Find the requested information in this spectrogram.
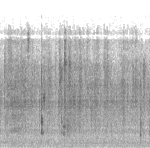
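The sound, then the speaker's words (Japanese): Food frying in a pan that has started to stick slightly: a steady, dense sizzle throughout, with a few brief louder pops. “焼き始めたんだけど。”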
